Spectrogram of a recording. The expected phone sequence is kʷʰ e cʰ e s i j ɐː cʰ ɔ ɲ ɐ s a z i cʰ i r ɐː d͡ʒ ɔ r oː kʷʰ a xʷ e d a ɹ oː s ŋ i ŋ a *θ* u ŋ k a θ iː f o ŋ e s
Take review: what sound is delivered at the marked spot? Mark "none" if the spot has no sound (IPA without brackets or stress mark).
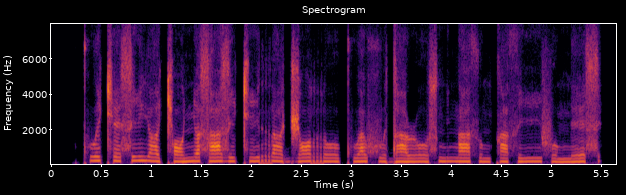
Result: θ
